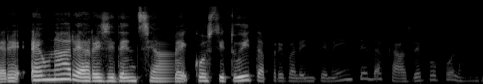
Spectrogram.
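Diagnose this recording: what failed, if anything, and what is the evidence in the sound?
Network stage: a burst of packet loss at 1.60–1.76 s drops about 150 ms of speech; concealment stretches the last sound, fading, showing as a smeared, decaying tail before an abrupt restart.

Call processing: zipper noise at 2.40–2.80 s, as gain falls about 25 dB in unsmoothed steps, roughly 100 per second; the waveform shows a staircase envelope, the spectrogram faint vertical tick lines.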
